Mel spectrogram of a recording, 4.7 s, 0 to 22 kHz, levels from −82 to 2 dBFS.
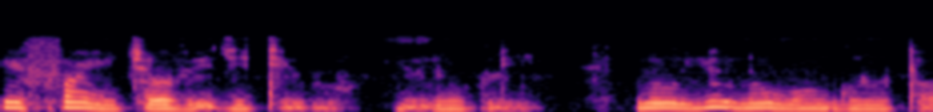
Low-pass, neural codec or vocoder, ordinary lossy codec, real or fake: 5.4 kHz; vocoder, 22.05 kHz, 80 mel bands, HiFi-GAN; none; fake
